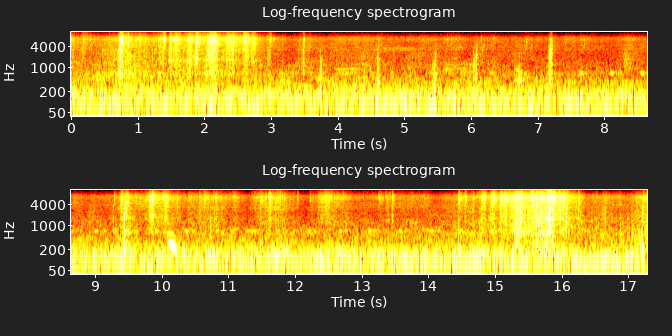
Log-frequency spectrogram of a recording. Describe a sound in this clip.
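Monkeys scramble through dry leaves, rustling and crunching them.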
